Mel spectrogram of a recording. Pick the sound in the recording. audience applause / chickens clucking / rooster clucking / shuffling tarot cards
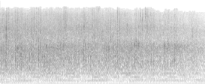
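audience applause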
